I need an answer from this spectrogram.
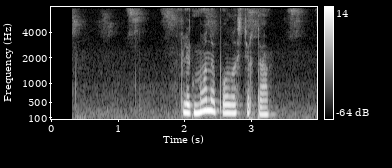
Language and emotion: Russian, neutral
